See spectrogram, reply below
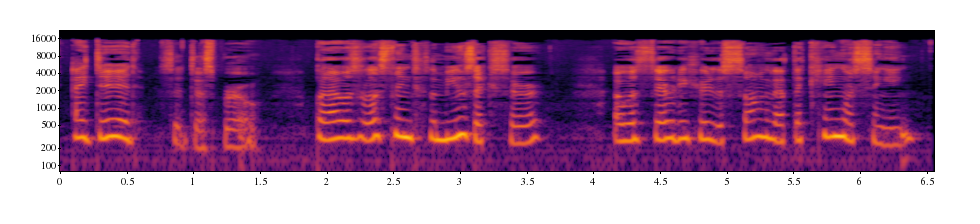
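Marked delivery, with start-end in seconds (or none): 0.1-0.6 higher, louder small-character voice; young accused mouse. Acted. Despereaux answers his judge. 1.9-6.5 higher, louder, eager explanation; small earnest mouse. Acted. Despereaux defends himself.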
